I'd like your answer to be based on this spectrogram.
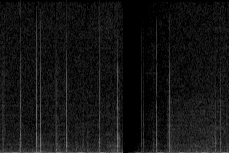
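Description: Long nails tap and scratch the glossy front cover of a blue paperback copy of The Titan's Curse, held upright. Quick, fairly steady taps click brightly over a soft scratching hiss and a low rumble. The sound cuts to near silence for a moment halfway through, then the tapping resumes.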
